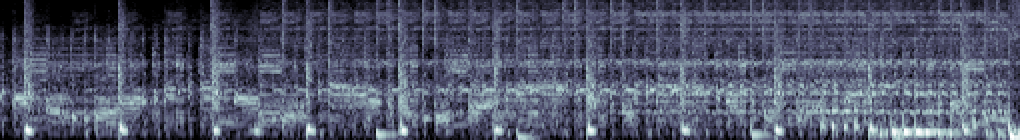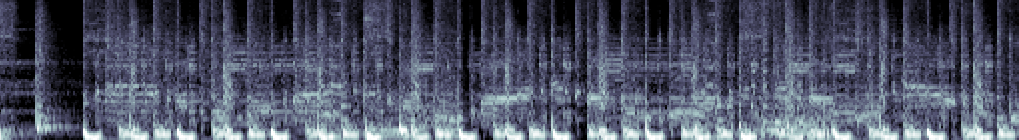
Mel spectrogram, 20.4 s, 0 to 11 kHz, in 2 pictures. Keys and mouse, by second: 0.9-2.1 middle drag, 2.1 click, 2.1 middle drag, 2.3 click, 2.4 middle drag, 2.5-3.7 drag, 3.7-5.8 middle drag, 5.8 drag, 6.4 click, 6.5-7.1 middle drag, 7.1-7.9 drag, 7.9-8.3 middle drag, 8.9 middle click, 11.5-14.6 middle drag, 14.0 y, 14.6-16.9 drag, 16.7 middle click, 17.2-18.5 drag, 18.7-19.5 drag.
